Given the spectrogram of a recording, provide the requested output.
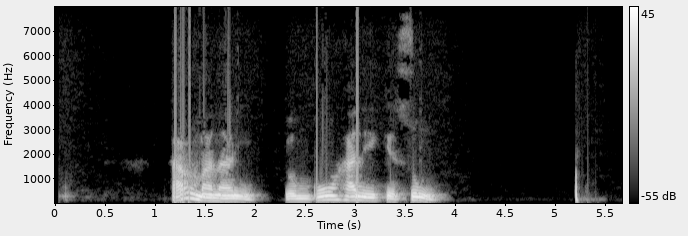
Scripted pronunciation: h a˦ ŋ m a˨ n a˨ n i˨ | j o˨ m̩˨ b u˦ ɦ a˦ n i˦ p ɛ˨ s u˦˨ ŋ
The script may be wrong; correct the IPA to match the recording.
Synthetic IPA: h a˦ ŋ m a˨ n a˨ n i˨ | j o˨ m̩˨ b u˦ ɦ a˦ n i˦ k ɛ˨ s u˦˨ ŋ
